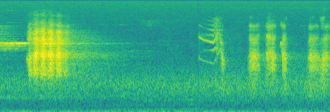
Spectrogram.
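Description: A Eurasian magpie gives a harsh, scratchy burst, then a pair of squealing whistles and a fast, chuckling rattle of about five dry notes.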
